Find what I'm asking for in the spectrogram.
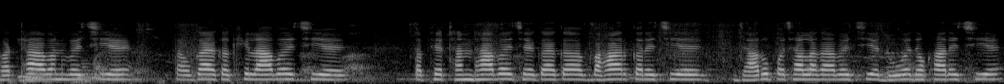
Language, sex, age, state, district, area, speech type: Maithili, female, 60+, Bihar, Madhepura, rural, spontaneous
